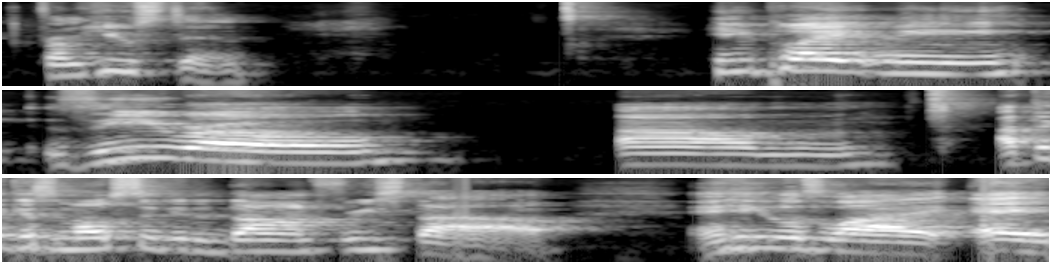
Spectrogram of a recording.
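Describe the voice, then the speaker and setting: A woman with a lowish, mellow voice hosts a casual solo podcast in an echoey room. She talks emphatically, often checks in with her listeners, and laughs at her own jokes.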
